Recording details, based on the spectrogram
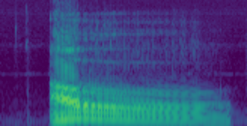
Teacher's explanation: kalau ra karena dia punya getaran akhirnya sempat terbuka. Jadi terkunci terbuka, terkunci terbuka, terkunci terbuka. Ar. Maka suaranya bukan ar, bukan, tapi ar, ar, ar, ar. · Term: takrir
